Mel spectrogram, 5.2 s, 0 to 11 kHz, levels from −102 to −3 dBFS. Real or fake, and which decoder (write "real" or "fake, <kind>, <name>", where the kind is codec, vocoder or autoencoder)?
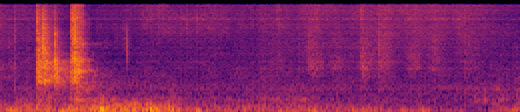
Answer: fake, codec, SNAC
